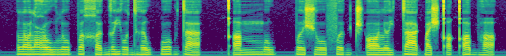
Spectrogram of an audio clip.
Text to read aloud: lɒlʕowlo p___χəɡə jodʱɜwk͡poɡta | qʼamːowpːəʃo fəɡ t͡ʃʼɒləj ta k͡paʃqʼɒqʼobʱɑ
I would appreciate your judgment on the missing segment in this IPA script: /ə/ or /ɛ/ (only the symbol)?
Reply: ə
